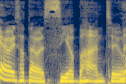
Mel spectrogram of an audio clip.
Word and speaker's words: Siobhan: It was like Siobhan. Like, there's a character in Superman comics called the Silver Banshee, and her name, her real name is Siobhan, but it's spelled like S-O-B-I-A-N. So I was like, Sobian.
